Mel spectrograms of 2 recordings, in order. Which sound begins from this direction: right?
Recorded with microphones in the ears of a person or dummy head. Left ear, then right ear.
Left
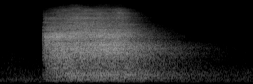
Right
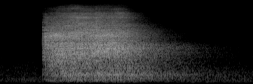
Tearing paper, at 0.4 s.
